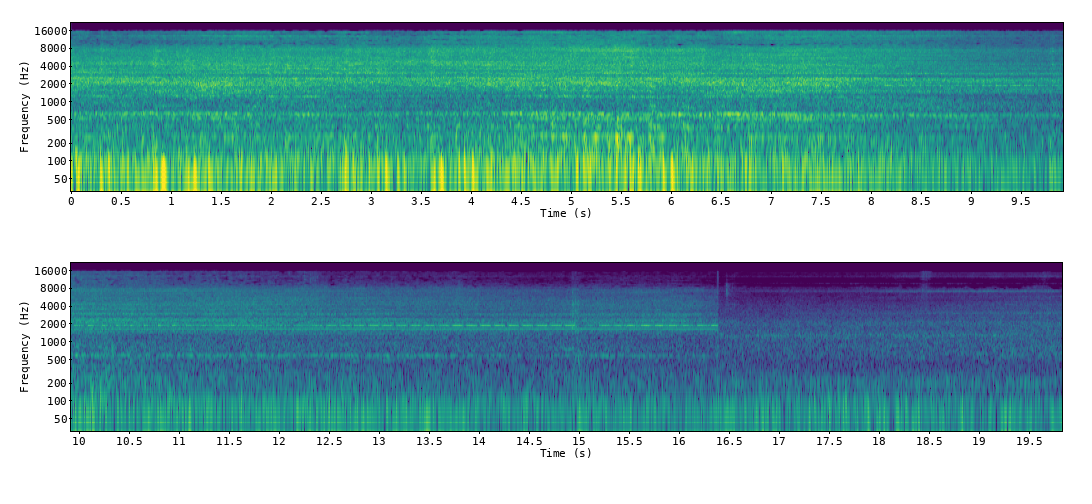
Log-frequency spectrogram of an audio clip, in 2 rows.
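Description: Frecciarossa 1000 high-speed electric train passing through the station without stopping: a loud rumble of wheels on the rails with a steady whine over it. The sound fades away over the second half as the train recedes.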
